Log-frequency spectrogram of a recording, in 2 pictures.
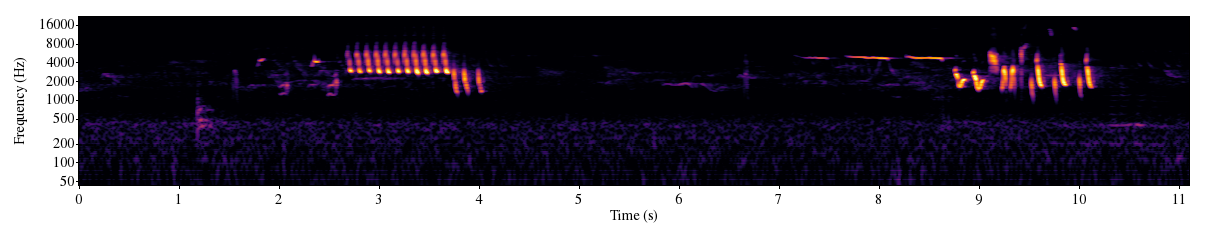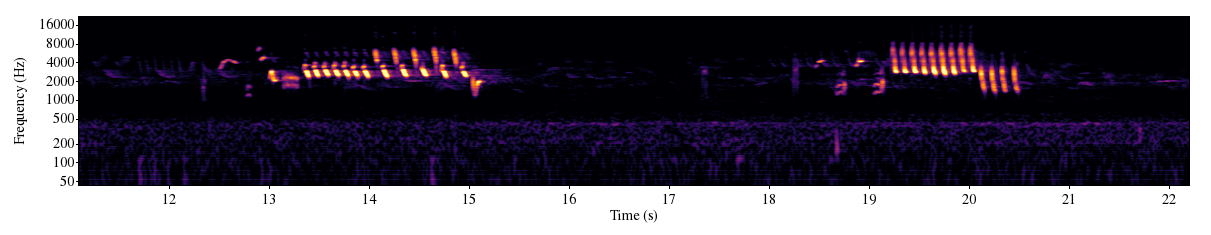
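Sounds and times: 
common nightingale singing: 0:00.0 - 0:04.2, 0:05.8 - 0:10.2, 0:11.2 - 0:15.3, 0:17.2 - 0:22.1.

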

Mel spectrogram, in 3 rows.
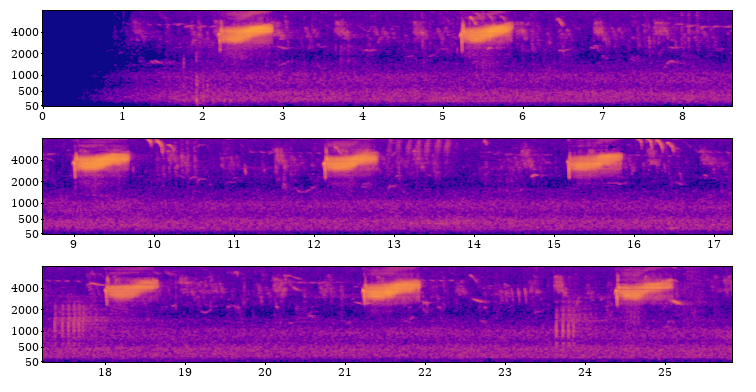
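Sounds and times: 
other birds chirping: 0:01.3 - 0:25.8
European greenfinch wheezing calls: 0:02.2 - 0:03.0, 0:05.2 - 0:06.0, 0:09.0 - 0:09.8, 0:12.1 - 0:12.9, 0:15.2 - 0:16.0, 0:18.0 - 0:18.7, 0:21.2 - 0:22.0, 0:24.4 - 0:25.2.

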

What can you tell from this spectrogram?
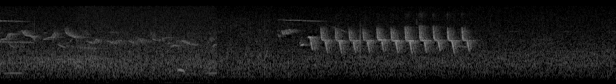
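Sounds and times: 
common nightingale singing: 0:00.0 - 0:02.2, 0:02.8 - 0:04.8
steady background hiss: 0:00.0 - 0:06.1.

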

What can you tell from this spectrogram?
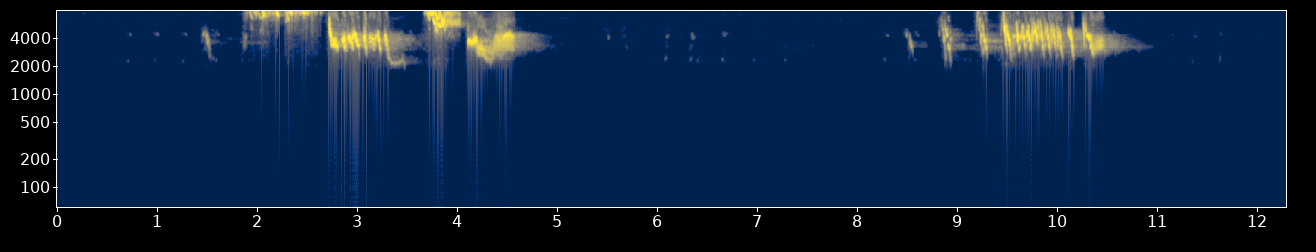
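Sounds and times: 
European robin singing: 0:01.4 - 0:04.9, 0:08.5 - 0:10.8.

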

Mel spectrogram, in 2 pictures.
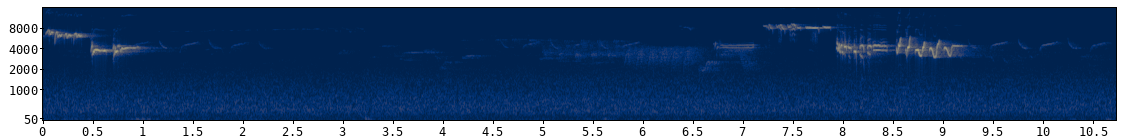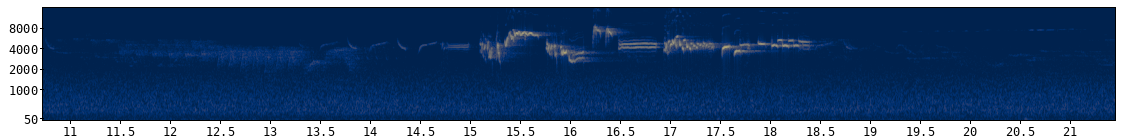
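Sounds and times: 
European robin whistled phrases: 0:00.0 - 0:02.2, 0:04.6 - 0:18.6.

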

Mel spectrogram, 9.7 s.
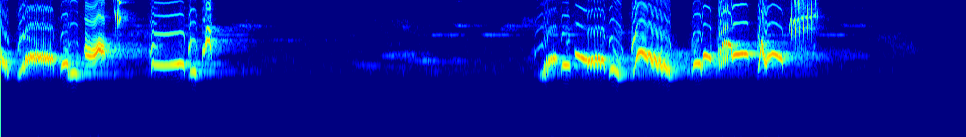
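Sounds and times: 
Eurasian blackbird singing melodious phrases: 0:00.0 - 0:02.6, 0:04.0 - 0:08.4.

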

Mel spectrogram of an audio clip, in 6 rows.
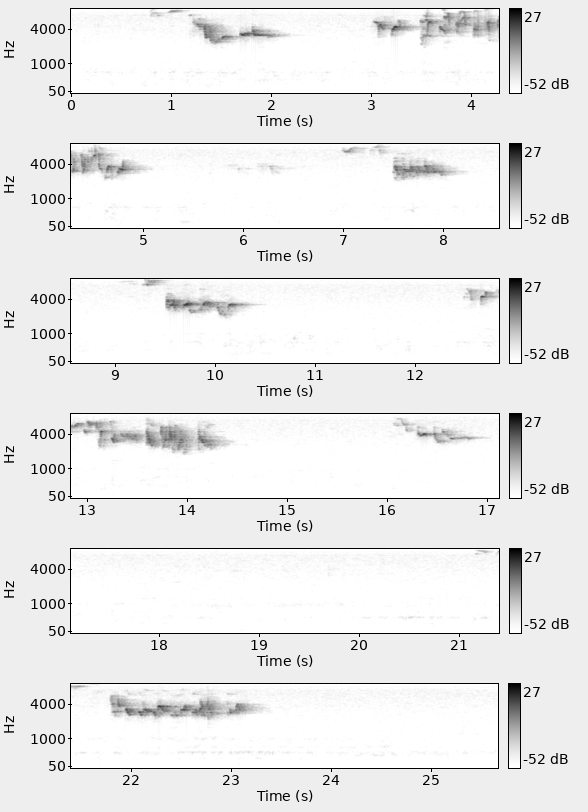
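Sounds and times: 
European robin singing: 0:00.8 - 0:02.2, 0:03.0 - 0:05.0, 0:05.8 - 0:08.2, 0:09.1 - 0:10.4, 0:12.5 - 0:14.5, 0:16.1 - 0:17.0, 0:21.2 - 0:23.4.

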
